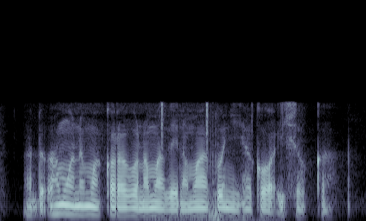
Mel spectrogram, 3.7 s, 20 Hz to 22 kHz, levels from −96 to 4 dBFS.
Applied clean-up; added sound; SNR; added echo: neural mask model RNNoise.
